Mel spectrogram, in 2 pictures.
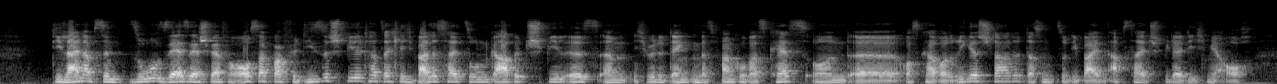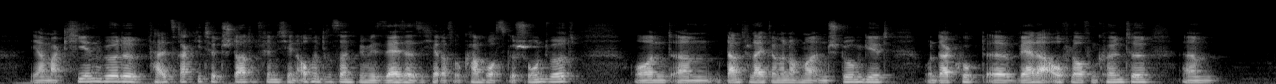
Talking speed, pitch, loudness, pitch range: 190 wpm, 110 Hz, -19 LUFS, 95-120 Hz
